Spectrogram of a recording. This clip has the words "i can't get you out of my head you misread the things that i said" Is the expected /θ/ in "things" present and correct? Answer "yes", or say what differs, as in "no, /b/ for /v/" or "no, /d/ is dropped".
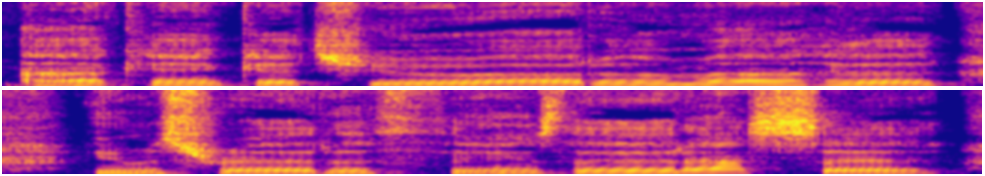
yes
